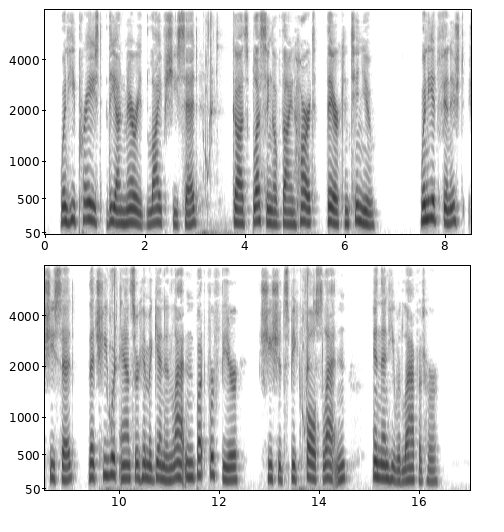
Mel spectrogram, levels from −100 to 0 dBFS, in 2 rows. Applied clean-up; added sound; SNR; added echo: neural mask model DeepFilterNet 3.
